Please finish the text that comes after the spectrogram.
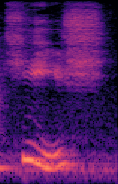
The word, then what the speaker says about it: quiche: We can enjoy quinoa and quiche by the quays of Qatar. So these all make a hard K sound.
